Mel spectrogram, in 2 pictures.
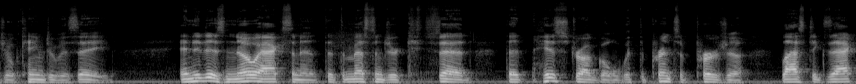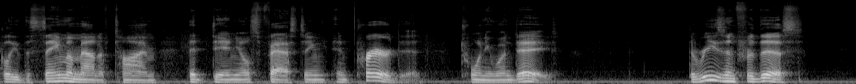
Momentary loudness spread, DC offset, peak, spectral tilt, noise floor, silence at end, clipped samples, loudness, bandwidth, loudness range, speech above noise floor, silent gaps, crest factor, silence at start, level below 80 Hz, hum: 13 LU; under 0.1%; -2 dBFS; -6.5 dB/octave; -43 dBFS; 0.05 s; under 0.1%; -21 LUFS; 18.5 kHz; 3 LU; 23 dB; none; 18 dB; 0 s; -48 dBFS; none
